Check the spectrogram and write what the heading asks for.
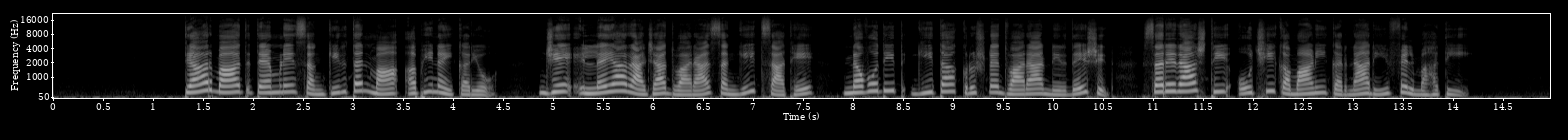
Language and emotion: Gujarati, neutral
